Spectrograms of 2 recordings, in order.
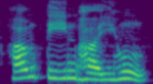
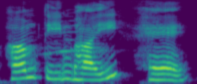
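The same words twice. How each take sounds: First: Wrong sentence read slowly. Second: हम तीन भाई हैं read out slowly, word by word; correct sentence, slow and clear. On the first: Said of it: "बोलने से ही पता चल रहा है". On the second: Teacher reading the corrected sentence slowly to pupils. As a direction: dictate it slowly for the class. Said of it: "ये सही होगा". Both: Shown as a demonstration.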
